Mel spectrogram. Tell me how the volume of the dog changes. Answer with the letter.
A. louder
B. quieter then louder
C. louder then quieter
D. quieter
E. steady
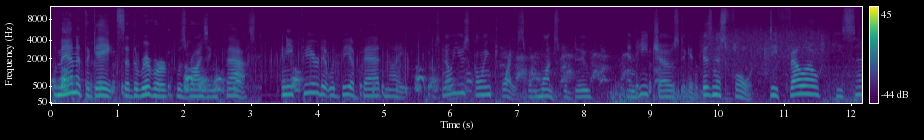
D.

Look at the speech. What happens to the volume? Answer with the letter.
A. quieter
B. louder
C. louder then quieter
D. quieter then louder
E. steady
D.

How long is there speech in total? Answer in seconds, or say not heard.
12 s.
